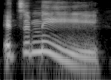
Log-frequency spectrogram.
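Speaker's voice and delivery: high, bouncy mock Italian plumber voice; Mario Italian accent. Jokes about being Italian, hammed-up Italian accent. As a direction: ham up a cartoon Italian accent. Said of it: "I could do that accent".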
